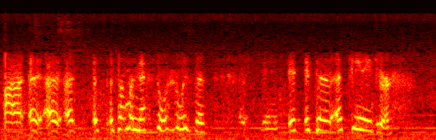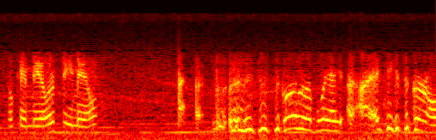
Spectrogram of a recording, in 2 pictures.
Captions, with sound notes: - Uh, uh, someone next door. Who is this? It's a teenager. - Okay, male or female? - [stammers] Is this a girl or a boy?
